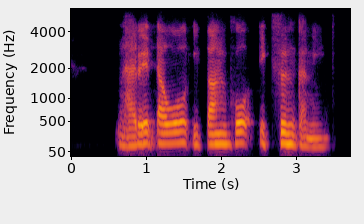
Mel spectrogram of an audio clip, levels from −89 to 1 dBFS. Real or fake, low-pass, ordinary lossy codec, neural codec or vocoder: fake; 5.4 kHz; Opus, 32 kbps; codec, 16 kHz, 1 kbps, FunCodec, trained on LibriTTS, 50 frames a second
